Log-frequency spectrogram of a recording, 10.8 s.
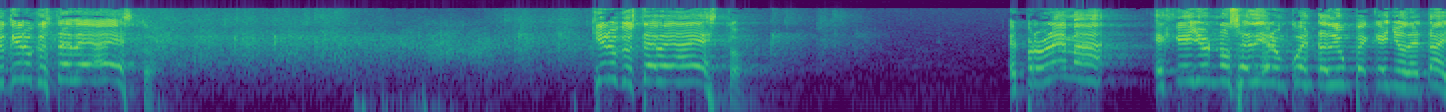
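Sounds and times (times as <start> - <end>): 
speech: 0.4 - 1.3, 4.4 - 5.7, 7.6 - 10.8
audience applause: 1.1 - 4.7
low thumps: 2.6 - 3.7.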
